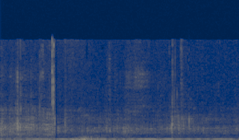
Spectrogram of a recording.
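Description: Aircraft tow tractor's engine running steadily with an even hum over a low rumble.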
